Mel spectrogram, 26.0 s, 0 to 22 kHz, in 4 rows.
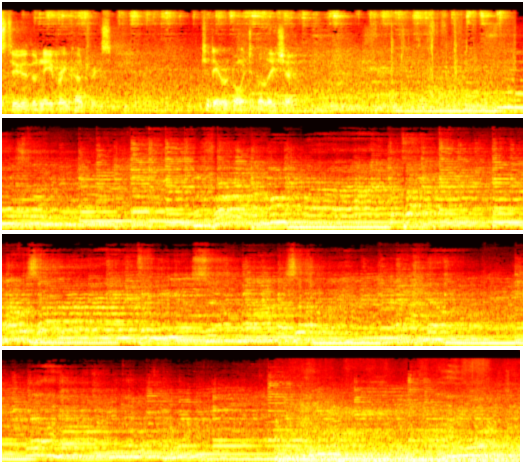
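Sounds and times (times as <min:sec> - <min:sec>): acoustic guitar: 0:00.0 - 0:26.0
person singing: 0:06.2 - 0:08.1, 0:08.7 - 0:26.0.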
